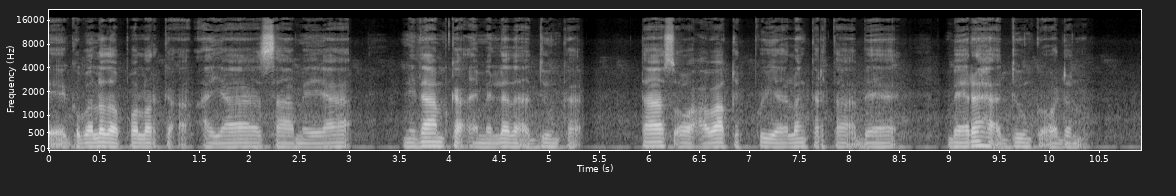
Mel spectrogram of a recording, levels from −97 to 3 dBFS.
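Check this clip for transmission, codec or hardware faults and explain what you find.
Nothing wrong can be heard in the signal: the speech arrives continuous and intact, with steady level and timing throughout.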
